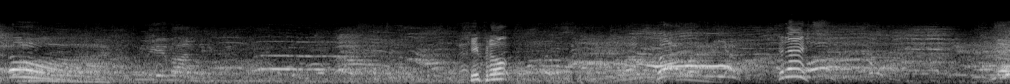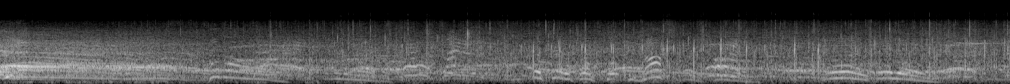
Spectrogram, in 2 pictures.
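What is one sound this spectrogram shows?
Players shout to each other in the distance across an open pitch.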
